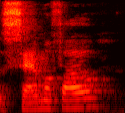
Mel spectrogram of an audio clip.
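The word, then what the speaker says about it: psammophile: lives in Sandy areas it's got a silent p in the front p s a m m o file yeah that's something that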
